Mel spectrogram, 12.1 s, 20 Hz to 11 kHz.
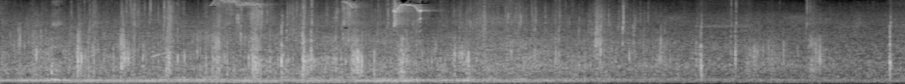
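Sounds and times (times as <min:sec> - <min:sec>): clicks and scuffs on gravel and leaves: 0:00.4 - 0:11.1
baby monkey squealing: 0:04.5 - 0:05.8.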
